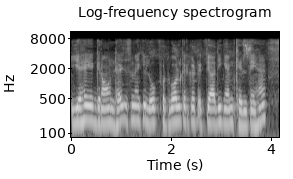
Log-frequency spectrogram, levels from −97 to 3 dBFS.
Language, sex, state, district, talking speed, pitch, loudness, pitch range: Hindi, male, Chhattisgarh, Raigarh, 200 wpm, 160 Hz, -22 LUFS, 155-170 Hz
